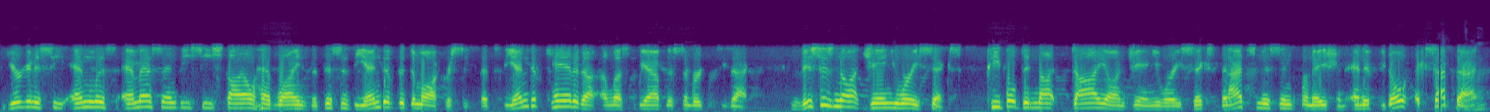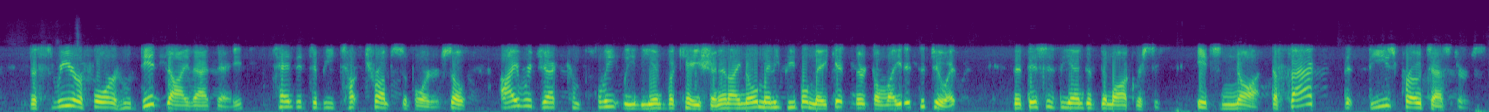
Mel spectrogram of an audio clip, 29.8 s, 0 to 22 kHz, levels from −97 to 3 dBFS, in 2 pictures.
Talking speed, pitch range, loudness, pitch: 190 wpm, 150-195 Hz, -14 LUFS, 165 Hz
